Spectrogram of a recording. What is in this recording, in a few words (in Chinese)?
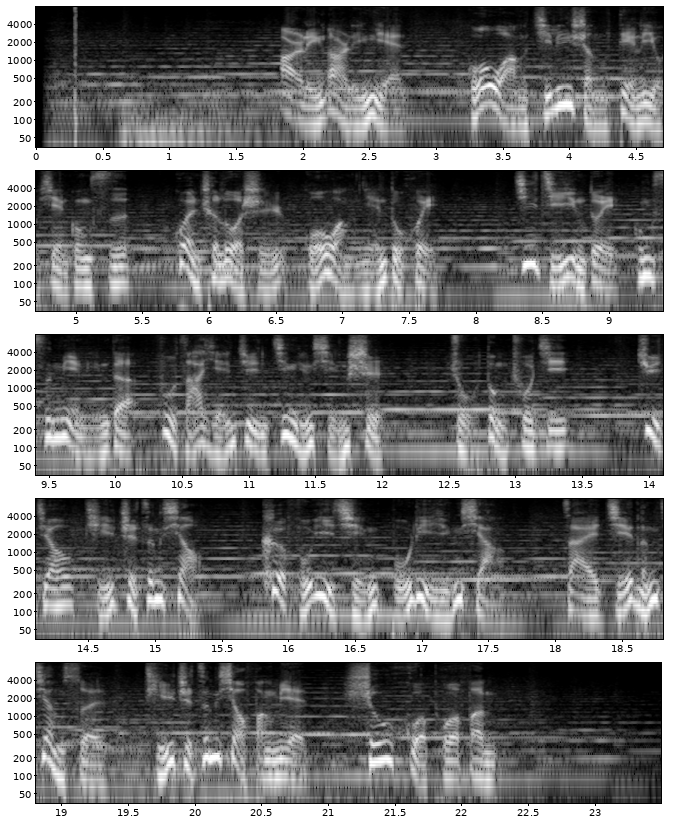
企事业 汇报片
